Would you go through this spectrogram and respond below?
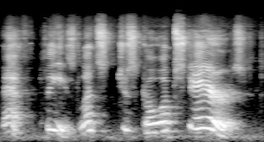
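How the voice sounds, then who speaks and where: A man's voice: a little high, sing-song, normal speed, distant mic, pitched above the performer's own voice. A man doing a weary, pleading father. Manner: tired, placating, gentle.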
